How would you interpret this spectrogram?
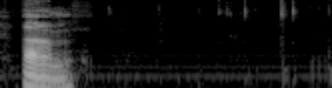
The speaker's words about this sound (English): Let's see here. I'm just typing and I don't type and talk at the same time very well.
